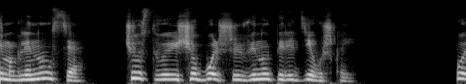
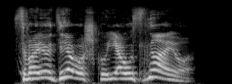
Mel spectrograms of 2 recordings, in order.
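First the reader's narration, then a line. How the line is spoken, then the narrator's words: Bark. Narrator (Russian): рявкнул Костя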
